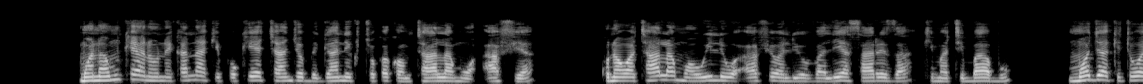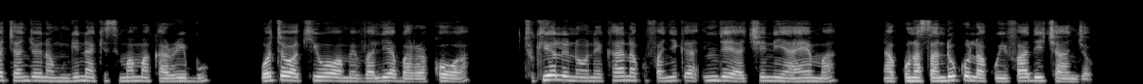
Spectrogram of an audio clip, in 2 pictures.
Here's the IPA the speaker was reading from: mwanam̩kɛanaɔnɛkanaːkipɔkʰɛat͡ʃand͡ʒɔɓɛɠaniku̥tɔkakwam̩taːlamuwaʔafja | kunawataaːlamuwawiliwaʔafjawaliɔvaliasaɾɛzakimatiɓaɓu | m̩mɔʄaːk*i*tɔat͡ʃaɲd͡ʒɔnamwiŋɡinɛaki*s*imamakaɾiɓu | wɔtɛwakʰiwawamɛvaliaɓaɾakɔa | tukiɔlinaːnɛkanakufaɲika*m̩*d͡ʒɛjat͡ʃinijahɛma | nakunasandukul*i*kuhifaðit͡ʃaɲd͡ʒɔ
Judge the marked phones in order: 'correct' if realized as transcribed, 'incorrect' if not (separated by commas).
correct, correct, incorrect, incorrect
